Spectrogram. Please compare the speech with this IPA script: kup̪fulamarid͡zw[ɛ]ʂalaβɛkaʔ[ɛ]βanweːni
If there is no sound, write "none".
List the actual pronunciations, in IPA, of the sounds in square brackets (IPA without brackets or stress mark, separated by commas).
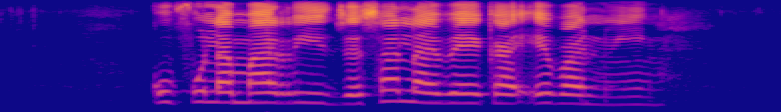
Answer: ɛ, ɛ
